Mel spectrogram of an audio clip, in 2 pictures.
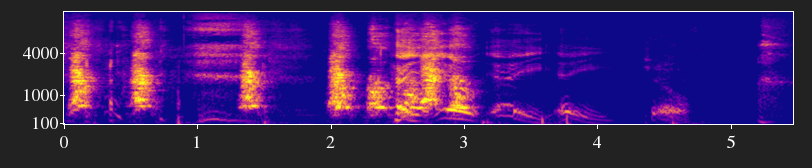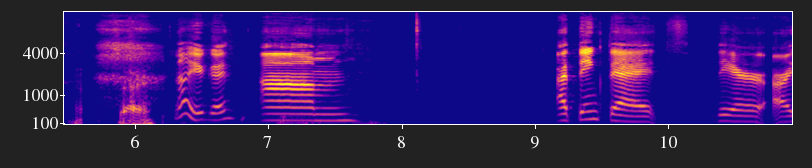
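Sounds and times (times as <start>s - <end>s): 
dogs barking in sharp overlapping yaps: 0.0s - 3.2s
speech: 6.5s - 7.8s, 9.2s - 10.9s.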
